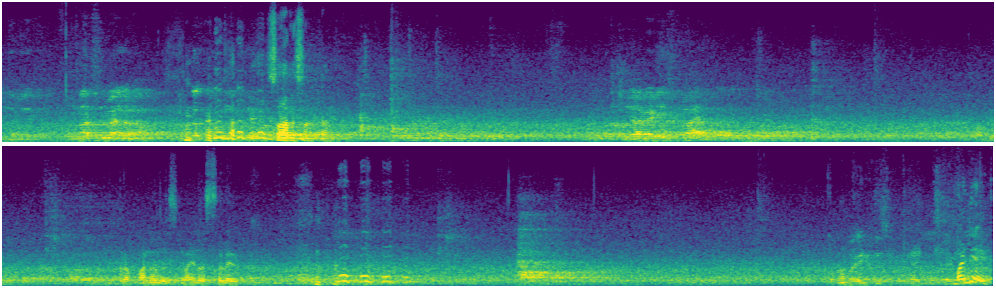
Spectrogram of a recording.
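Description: Several men chat quietly.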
